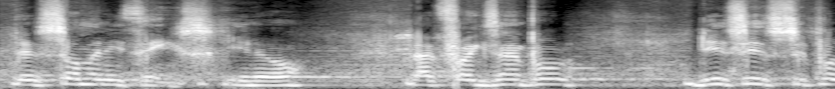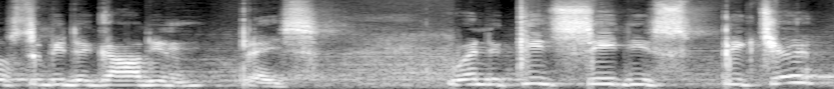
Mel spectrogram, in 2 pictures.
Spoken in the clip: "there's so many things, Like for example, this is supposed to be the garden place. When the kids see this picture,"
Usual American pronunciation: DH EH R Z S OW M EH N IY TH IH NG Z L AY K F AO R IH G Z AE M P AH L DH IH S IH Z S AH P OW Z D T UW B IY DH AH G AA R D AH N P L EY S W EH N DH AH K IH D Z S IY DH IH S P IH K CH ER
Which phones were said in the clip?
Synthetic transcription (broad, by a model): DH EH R S OW M EH N IY TH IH NG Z L AY K F AO R IH G Z AE M P AH L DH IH S IH Z S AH P OW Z T UW B IY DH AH G AA R D AH N P L EY S W EH N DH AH K IH D Z S IY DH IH S P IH K CH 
